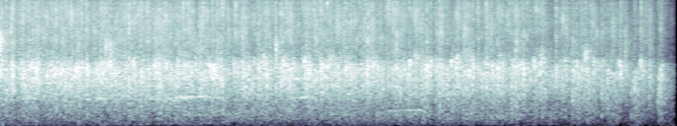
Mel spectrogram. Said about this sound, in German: Großen Applaus für die zwei Herren.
